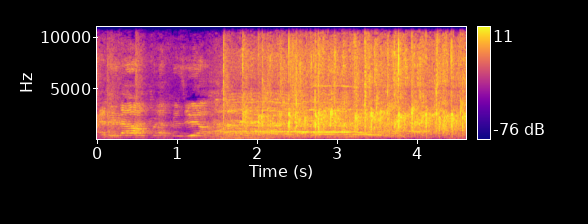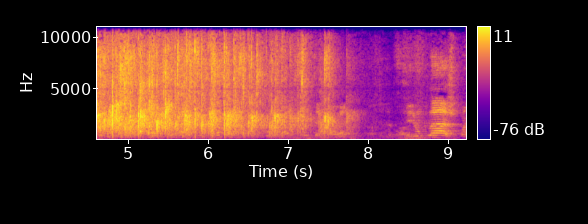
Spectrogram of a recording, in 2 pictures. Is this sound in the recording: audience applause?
yes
